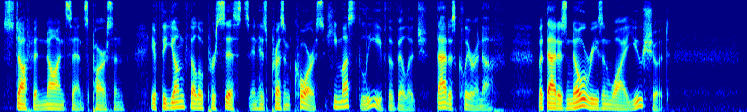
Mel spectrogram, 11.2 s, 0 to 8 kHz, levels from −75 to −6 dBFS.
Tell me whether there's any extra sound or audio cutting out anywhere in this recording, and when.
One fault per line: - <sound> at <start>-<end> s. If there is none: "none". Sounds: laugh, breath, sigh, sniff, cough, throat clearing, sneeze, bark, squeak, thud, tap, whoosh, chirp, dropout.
none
